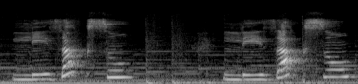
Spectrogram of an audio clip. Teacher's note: Les, z sound is there. Why am I making a z sound? Because s is followed by a vowel. So repeat after me and say les accents.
